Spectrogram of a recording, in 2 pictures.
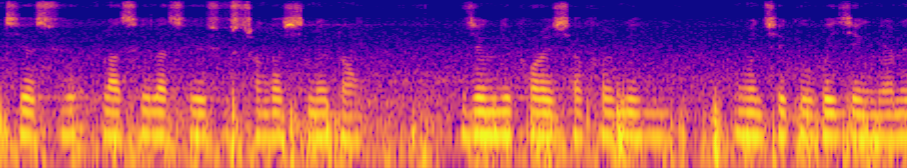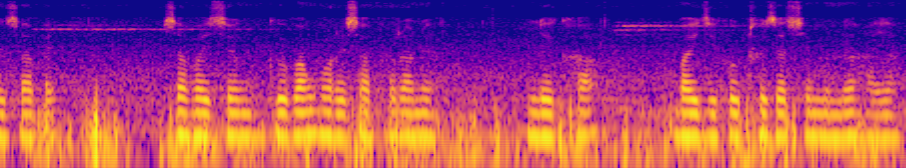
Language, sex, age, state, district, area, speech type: Bodo, male, 18-30, Assam, Chirang, urban, spontaneous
